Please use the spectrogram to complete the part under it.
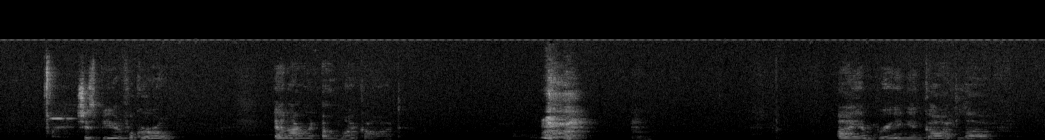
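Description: A middle-aged woman speaks slowly and expressively into a microphone, with pauses.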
